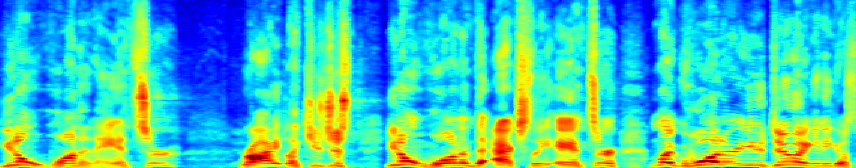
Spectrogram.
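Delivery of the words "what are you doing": put-on nervous voice, higher and louder. Retelling finding a child peeing on the porch: imitating a nervous parent question. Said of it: "a nervous response as a parent".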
